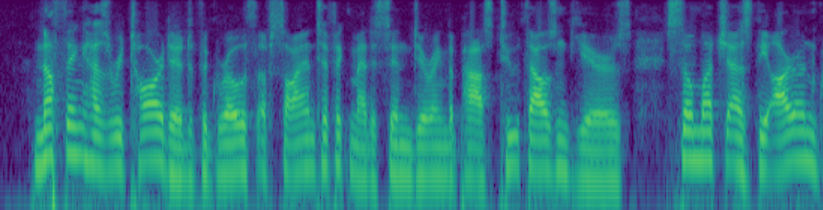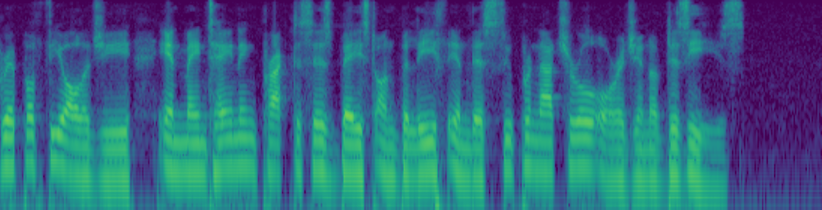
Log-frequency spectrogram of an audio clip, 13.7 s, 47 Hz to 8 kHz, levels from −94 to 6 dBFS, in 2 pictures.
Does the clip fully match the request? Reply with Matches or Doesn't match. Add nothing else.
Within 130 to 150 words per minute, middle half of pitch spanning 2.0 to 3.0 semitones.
Doesn't match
